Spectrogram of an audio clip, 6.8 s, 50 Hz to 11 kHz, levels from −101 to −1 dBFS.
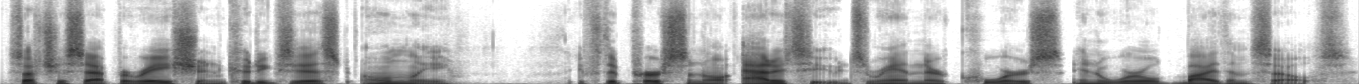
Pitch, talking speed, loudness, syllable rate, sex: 100 Hz, 160 wpm, -23 LUFS, 5.3 syllables/s, male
